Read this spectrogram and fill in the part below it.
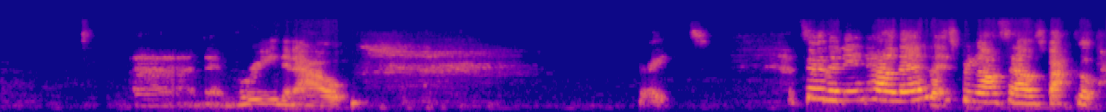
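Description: A woman speaks calmly, giving instructions through a microphone on an online call.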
